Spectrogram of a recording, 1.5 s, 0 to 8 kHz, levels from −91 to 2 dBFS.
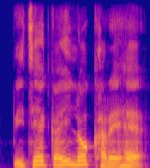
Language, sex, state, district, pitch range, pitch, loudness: Hindi, male, Assam, Kamrup Metropolitan, 145-195 Hz, 160 Hz, -17 LUFS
